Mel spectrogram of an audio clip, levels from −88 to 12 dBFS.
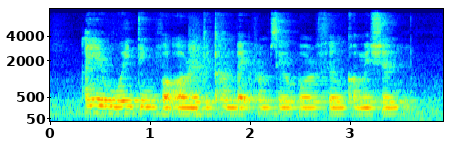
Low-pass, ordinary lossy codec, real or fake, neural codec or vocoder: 7.2 kHz; none; real; none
